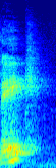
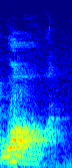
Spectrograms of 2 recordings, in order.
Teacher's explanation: in both cases the l sound has air flowing around the tongue it's it's least constricting of the types of consonants articulated with · If the L is at the end of the syllable, the tip of the tongue does not do that, so that would be like wall. But in both cases, the L sound has air flowing around the tongue.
